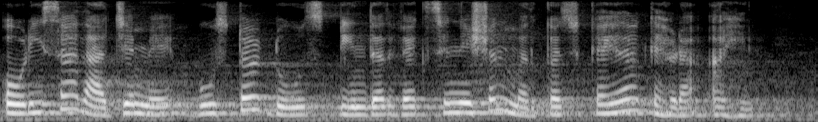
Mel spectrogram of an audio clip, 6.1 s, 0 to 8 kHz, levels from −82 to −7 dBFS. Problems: constant background noise, echo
